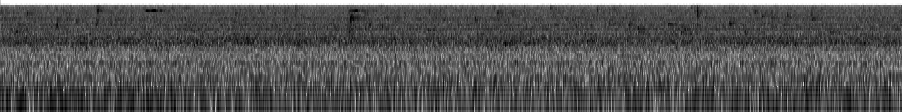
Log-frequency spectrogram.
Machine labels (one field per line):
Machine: pump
